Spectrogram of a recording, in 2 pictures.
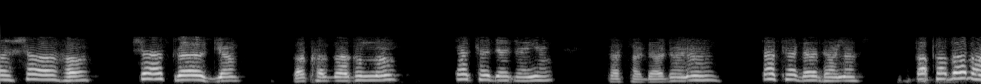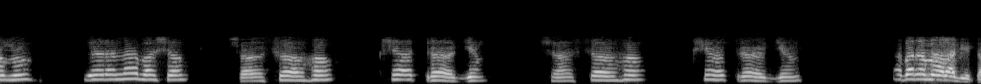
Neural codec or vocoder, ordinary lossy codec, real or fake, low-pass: codec, 32 kHz, 1.9 kbps, SNAC; AAC, 32 kbps; fake; 3.6 kHz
